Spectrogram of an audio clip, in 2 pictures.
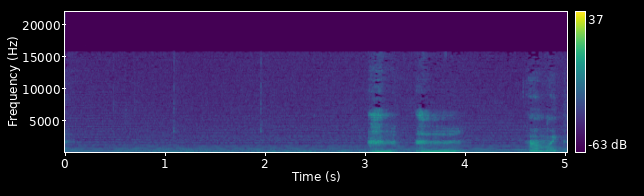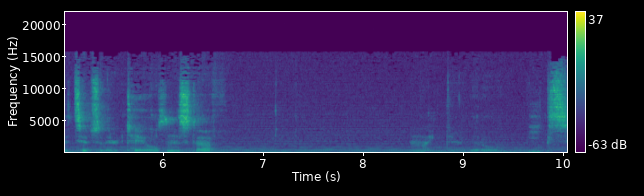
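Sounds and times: soft background music: 0.0s - 10.0s
person clearing throat: 3.0s - 4.0s.

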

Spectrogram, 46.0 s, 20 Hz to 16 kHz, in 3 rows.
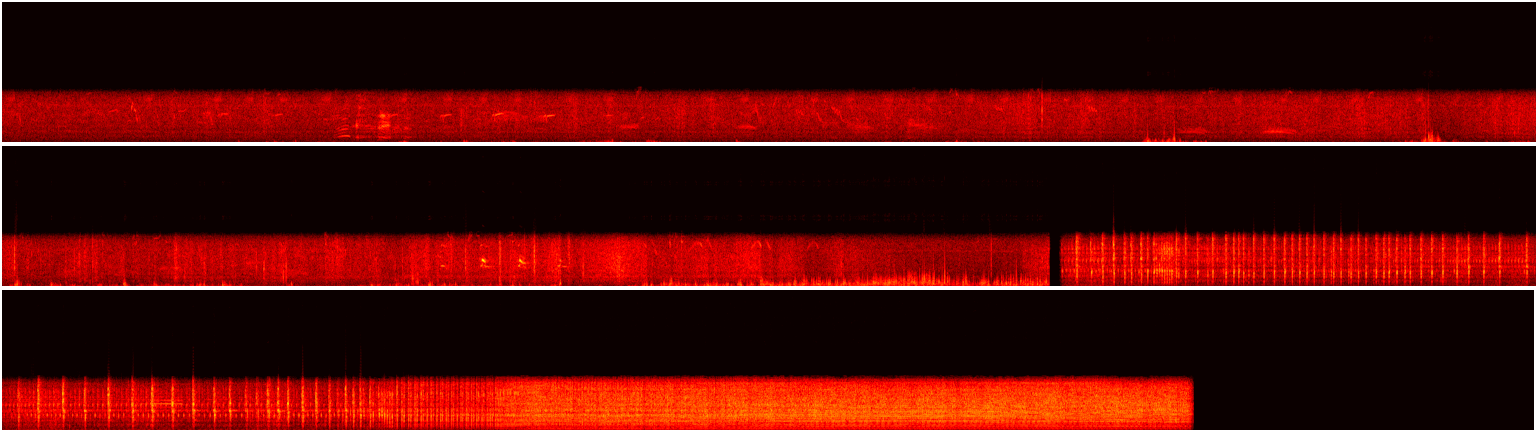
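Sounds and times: small engine running and revving: 26.0s - 42.6s.

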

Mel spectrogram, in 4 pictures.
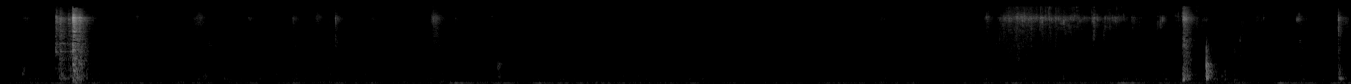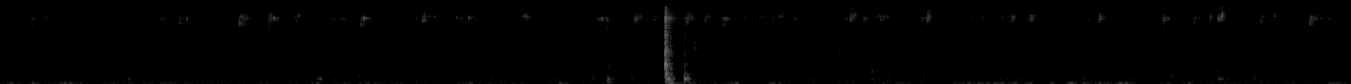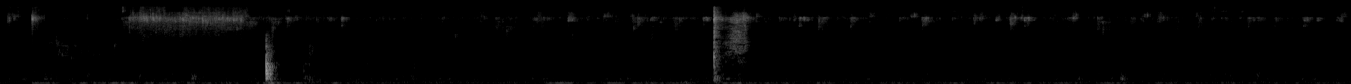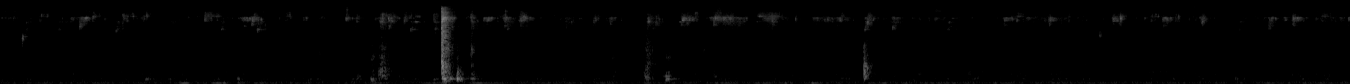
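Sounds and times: eggplant sizzling in a skillet: 9.8s - 12.3s, 27.4s - 35.3s.

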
